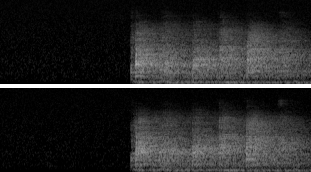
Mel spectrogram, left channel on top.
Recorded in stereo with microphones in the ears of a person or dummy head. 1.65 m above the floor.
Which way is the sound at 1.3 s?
10° left (ahead or behind).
